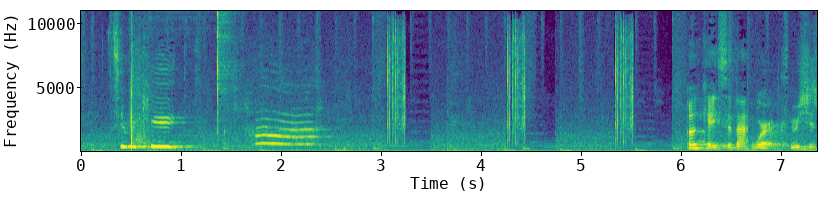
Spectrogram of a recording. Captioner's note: snap, Snap, Snap, Snap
